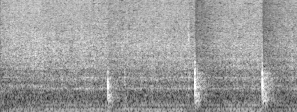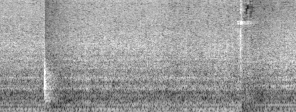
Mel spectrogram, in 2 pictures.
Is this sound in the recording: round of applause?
no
